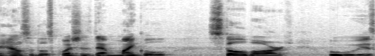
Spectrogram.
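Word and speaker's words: Stuhlbarg: And I think one thing he does well is with the two characters of Peter Sarsgaard and Michael Stolbe. How the fuck you pronounce this dude's name? Oh, Stolbark, yeah.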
